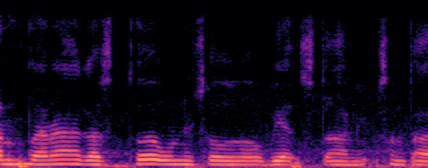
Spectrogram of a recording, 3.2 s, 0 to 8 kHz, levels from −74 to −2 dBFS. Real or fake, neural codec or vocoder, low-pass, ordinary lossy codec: fake; codec, 16 kHz, 4 kbps, X-Codec, HuBERT features, trained on LibriSpeech; 7.2 kHz; none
